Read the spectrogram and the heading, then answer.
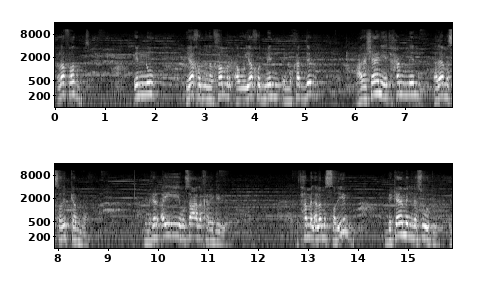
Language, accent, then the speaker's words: Arabic; Egypt; وليه رفات هنا عندنا في مصر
